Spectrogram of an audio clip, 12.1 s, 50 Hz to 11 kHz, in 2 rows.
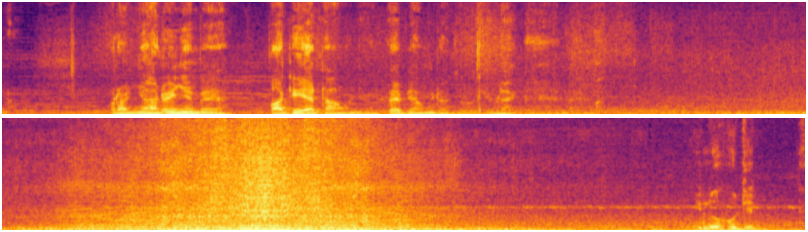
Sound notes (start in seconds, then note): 6.5 sound of a motorbike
